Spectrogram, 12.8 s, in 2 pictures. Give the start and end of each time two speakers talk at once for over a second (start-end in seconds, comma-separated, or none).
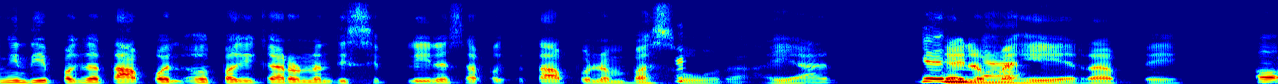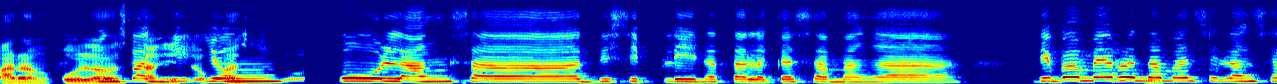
6.4-7.9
